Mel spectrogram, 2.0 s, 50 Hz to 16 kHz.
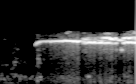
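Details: Peregrine falcon chicks begging at the Catharinakerk church nest on 5 May 2021, very hungry and mobbing the mother: a single long, thin, slightly wavering whine that starts abruptly and swells steadily louder.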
